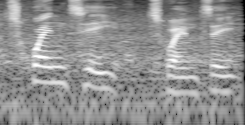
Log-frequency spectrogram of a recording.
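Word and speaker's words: 20V20: one it's the sayat 2020 now it's written 20 v20 don't pronounce the V cuz it's stands for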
